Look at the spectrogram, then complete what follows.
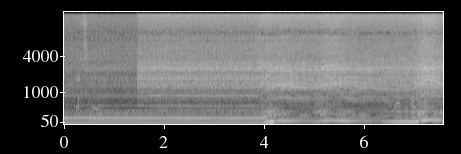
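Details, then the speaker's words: Wrecked Honda car after new fuel pump and relay (fuel pressure now 50 psi), sheared-off exhaust: steady idle then clean revving blips, loud open exhaust; runs strongly, normal revving. "oh it's good to hear this thing running again it's got a sweared off exhaust runs really good"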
